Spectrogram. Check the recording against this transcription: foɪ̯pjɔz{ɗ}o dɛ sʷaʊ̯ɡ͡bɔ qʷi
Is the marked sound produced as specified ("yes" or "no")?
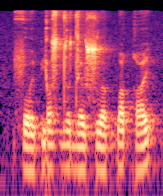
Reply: no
